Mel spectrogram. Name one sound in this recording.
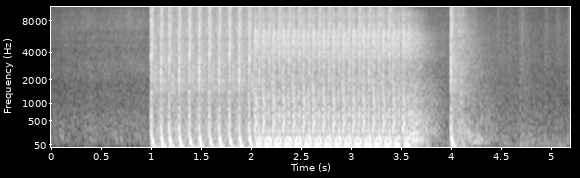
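An automatic rifle fires loud rapid bursts.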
